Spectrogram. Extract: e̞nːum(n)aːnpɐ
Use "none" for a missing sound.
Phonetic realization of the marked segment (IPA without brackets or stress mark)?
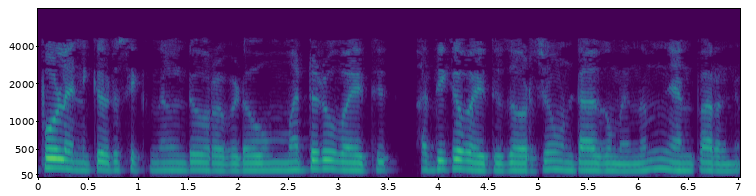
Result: ɲ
